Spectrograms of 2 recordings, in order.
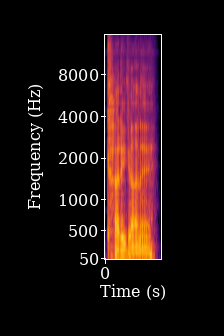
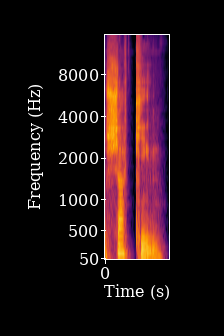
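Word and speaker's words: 借金: Okay, it's not karigane. What is this? How do you pronounce this? Oh, shakin. Of course, it's the own reading.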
